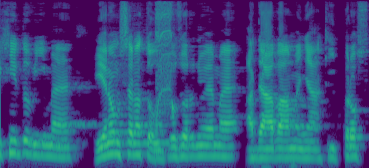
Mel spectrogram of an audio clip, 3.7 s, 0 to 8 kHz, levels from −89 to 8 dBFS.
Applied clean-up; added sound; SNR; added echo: classical method Wiener filter.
